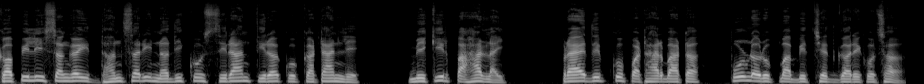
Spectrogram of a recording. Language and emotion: Nepali, neutral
